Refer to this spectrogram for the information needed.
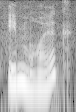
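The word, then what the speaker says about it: Imbolc: Also das erste Jahreskreisfest im Jahr heißt Im Molk, geschrieben mit B, Im Molk. Aber richtig ausgesprochen, wie ich gelernt habe, als ich in Südengland war letztes Jahr, ohne B, also im Molk.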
